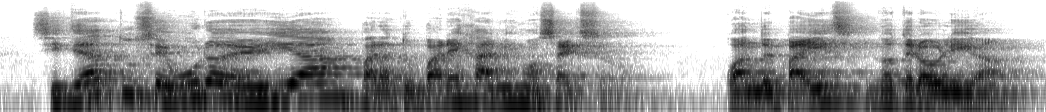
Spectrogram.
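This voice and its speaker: A man's high voice with lively intonation at a fairly quick pace, plus audible room echo and noticeable background noise. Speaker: author and diversity advocate, former accountant. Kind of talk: casual podcast interview.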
